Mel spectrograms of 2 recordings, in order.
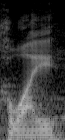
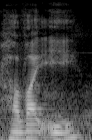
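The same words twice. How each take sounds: First: It is pronounced in the casual, everyday way. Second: It is pronounced in the careful, formal way. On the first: "our default, which is just Hawaii" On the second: "the super proper way of saying it's Hawaii"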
